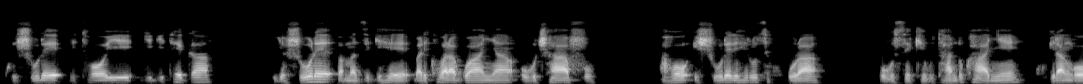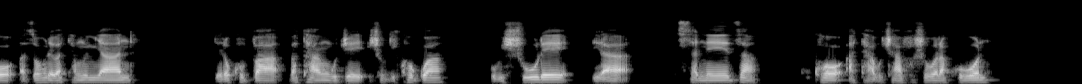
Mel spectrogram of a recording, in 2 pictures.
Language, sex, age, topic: Rundi, male, 36-49, education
